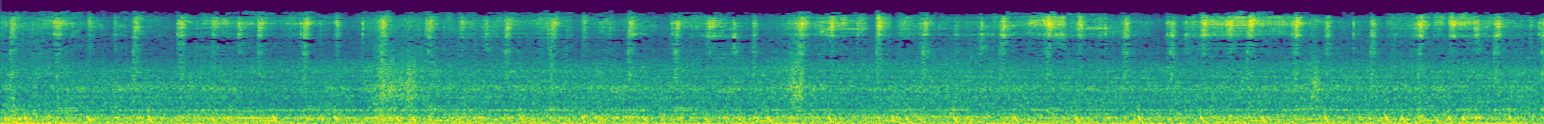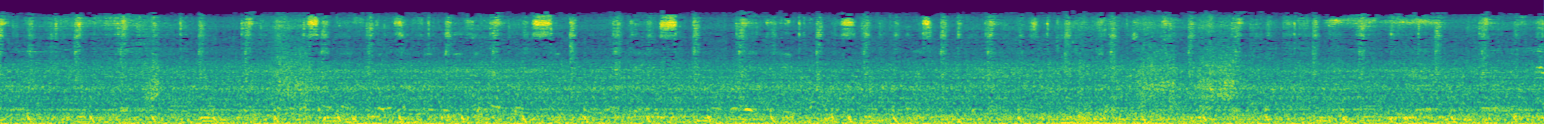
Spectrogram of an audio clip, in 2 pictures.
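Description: Steady road and engine noise inside a moving car's cabin, with music and singing from the car's dashboard screen underneath.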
